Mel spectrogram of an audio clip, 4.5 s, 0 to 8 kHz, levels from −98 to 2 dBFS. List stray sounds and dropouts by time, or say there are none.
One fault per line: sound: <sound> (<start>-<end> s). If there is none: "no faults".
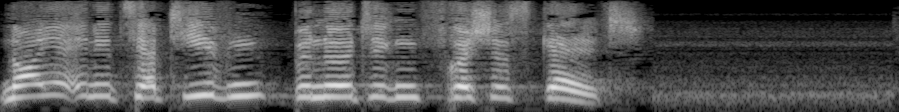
no faults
